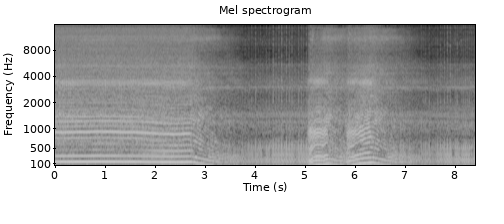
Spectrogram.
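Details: Ryobi string trimmer, small two-stroke, test run after fixing a no-start and cleaning debris from the fuel tank: screams steadily at high revs, drops cleanly, picks up crisply on two throttle blips; running normally, attachment noted loose.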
